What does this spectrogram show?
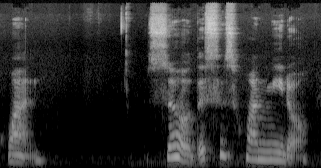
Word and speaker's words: Joan: and his name is Huan Mito I know it kind of looks like Joan but it's pronounced one so this is one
